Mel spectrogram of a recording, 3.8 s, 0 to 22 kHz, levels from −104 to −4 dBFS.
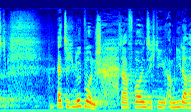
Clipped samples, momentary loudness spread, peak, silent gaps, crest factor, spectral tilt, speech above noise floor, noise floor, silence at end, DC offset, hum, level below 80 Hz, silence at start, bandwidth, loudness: under 0.1%; 14 LU; -14 dBFS; none; 18 dB; -5 dB/octave; 22 dB; -53 dBFS; 0 s; under 0.1%; none; -62 dBFS; 0 s; 15.5 kHz; -32 LUFS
